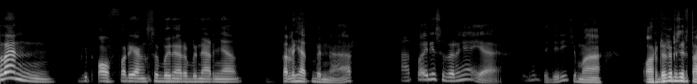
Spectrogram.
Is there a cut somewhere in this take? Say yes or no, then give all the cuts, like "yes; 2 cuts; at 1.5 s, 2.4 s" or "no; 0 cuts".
no; 0 cuts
